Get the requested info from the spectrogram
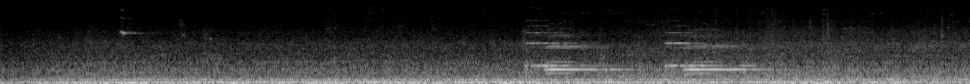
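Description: MTR Tung Chung Line CAF train standing at the platform, its equipment giving a steady low rumble. About five seconds in a chime sounds twice, a second and a half apart, as the train and platform screen doors open.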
